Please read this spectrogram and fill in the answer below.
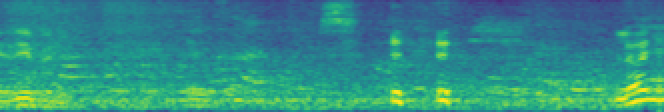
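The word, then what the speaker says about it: Raufarhöfn: On dirait que ça se dit Rofarofen. Ça se dit Riverup.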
